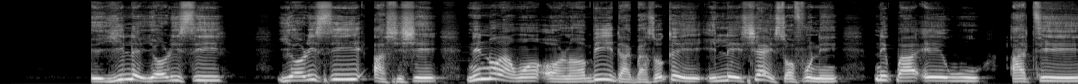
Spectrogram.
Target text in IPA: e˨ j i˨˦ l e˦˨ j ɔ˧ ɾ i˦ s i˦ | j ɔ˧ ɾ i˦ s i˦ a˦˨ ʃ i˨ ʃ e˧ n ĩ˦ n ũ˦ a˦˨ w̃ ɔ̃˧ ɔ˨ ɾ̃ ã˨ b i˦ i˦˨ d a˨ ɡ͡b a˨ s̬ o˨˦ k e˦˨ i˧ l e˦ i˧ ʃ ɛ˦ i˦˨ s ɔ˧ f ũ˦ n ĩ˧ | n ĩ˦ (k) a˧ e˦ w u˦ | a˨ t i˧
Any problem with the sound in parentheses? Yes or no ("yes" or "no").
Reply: yes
